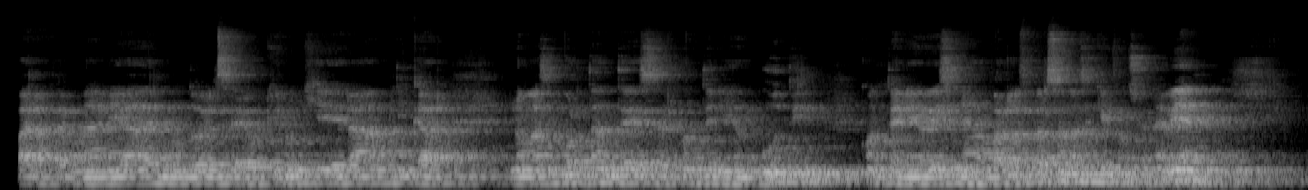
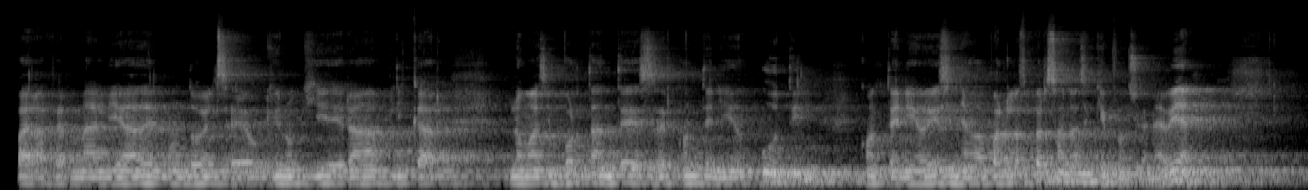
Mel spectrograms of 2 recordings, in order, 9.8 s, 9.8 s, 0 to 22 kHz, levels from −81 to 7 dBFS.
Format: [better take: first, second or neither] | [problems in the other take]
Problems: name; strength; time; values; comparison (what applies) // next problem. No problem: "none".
second | room echo; strong; dies away in 1.6 s; slight in the second // off-mic speech; far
